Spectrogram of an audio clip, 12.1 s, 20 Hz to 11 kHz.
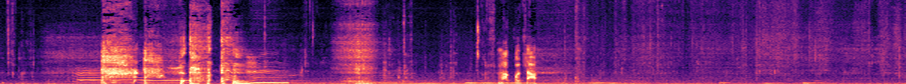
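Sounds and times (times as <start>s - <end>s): person coughing: 1.4s - 3.4s.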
